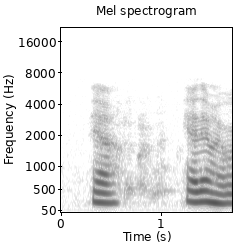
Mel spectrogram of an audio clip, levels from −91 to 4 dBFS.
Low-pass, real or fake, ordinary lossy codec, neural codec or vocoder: 7.2 kHz; real; none; none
